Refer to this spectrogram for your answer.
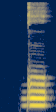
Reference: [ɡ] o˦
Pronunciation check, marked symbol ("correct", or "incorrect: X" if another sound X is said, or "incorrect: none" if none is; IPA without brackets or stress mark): correct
